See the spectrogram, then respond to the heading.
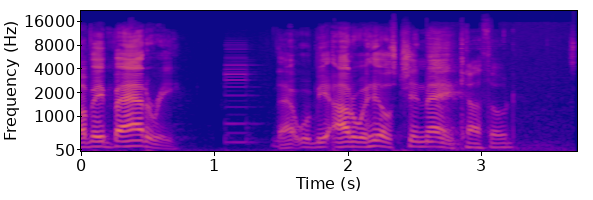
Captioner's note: buzzer beeps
